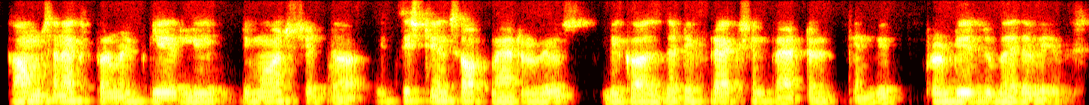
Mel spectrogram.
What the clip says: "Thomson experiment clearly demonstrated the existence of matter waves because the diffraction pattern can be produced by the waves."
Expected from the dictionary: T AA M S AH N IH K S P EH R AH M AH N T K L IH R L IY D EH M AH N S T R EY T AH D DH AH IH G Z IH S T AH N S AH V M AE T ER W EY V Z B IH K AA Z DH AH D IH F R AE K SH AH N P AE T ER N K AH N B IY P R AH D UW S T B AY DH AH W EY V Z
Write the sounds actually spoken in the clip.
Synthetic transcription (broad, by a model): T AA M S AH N IH K S P EH R AH M AH N T K L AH R L IY D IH M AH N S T T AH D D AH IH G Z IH S T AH N S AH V M AE T ER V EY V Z B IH K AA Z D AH D IH F R AE K SH AH N P AE T ER N K AH N B IY P R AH D UW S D B AY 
